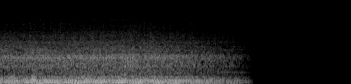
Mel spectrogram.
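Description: A diesel hydraulic excavator engine rumbles.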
